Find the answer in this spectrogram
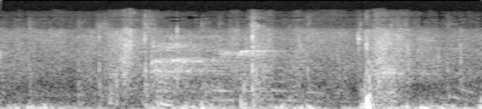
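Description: Footsteps of a hiker walking on a dirt forest trail: uneven steps, with one heavier thud just before the end.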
